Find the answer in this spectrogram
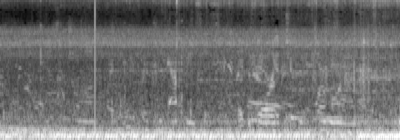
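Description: Ford Model A's four-cylinder engine and running gear heard from inside the car as it drives slowly, a steady low rumble with faint voices in the middle.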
